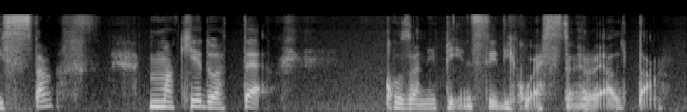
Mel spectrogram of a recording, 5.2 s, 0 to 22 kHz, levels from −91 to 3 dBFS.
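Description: Throughout the speech, the room noise sits about 39 dB down, and there is gain pumping, likely from excessive gain into a fast limiter, swinging around 10 dB.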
